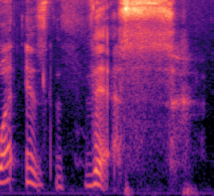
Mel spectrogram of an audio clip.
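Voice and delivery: put-on sassy, confrontational, snippy tone with attitude. Retelling how a staff member asked her a question: imitating someone asking with attitude. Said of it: "with, like, attitude".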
